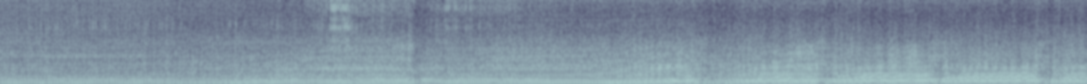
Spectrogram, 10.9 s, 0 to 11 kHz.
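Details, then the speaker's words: Suzuki RMZ 250 previously wouldn't start; after re-timing the cams, revs climb and fall cleanly with each blip, no knock or misfire; normal running. "Well, there you go. Bike runs, does what it's supposed to do."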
